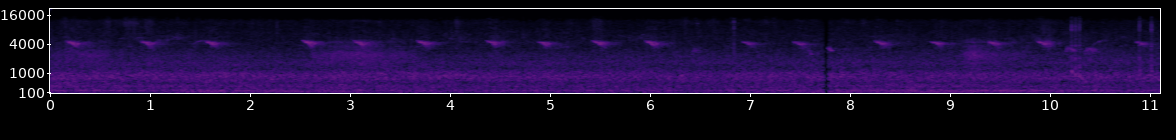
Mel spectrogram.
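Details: Grey-headed canary-flycatcher in Hong Kong on 22 December 2020, recorded with a Canon M50 camera: short, thin, high chirps repeated about twice a second, steady and evenly spaced, over a constant low rumble of traffic-like noise.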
